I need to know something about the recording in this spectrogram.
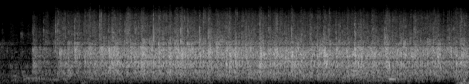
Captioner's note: audience applauding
